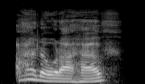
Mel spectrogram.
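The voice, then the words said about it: Put-on Scottish accent. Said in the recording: “in a Scottish accent”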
